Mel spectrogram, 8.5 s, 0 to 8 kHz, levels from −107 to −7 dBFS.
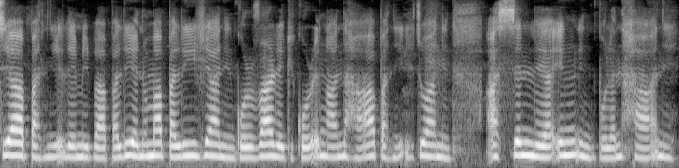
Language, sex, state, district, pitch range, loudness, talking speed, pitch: Mizo, female, Mizoram, Aizawl, 190-220 Hz, -17 LUFS, 220 wpm, 200 Hz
